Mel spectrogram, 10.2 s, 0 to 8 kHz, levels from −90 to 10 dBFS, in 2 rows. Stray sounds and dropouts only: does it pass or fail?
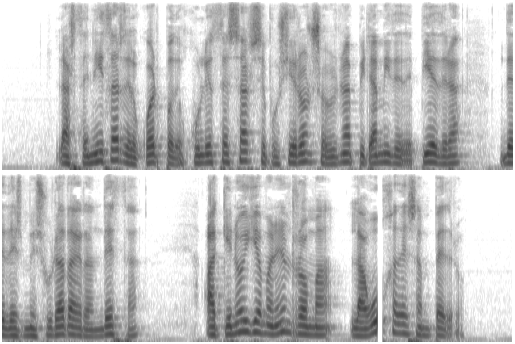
fail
